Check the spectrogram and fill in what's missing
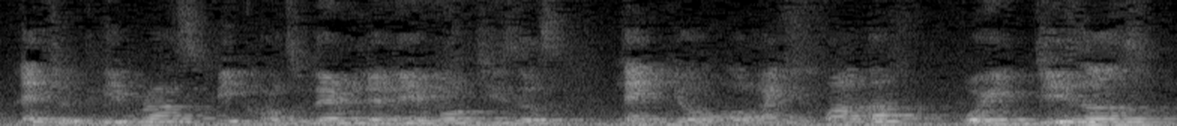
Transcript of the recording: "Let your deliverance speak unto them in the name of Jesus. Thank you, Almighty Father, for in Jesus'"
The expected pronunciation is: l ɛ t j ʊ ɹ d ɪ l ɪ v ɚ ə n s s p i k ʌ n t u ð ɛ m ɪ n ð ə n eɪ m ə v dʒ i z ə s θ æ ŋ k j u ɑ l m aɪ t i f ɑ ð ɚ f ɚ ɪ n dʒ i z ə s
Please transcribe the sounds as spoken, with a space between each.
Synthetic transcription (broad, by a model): l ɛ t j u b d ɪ l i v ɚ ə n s s p i k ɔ n t u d ɛ m ɪ n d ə n eɪ m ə f dʒ i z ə s t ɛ ŋ k j u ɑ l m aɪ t f ɑ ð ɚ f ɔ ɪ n dʒ i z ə s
